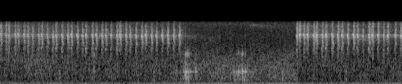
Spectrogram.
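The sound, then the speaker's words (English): A belted kingfisher gives a loud, dry, rapid clacking rattle in two long bursts. A pause with a few faint notes separates the bursts. “we're going to talk about the belted kingfisher this month. They're quite vocal, but not at all musical, as we'll hear now.”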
